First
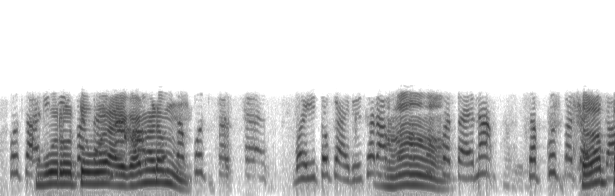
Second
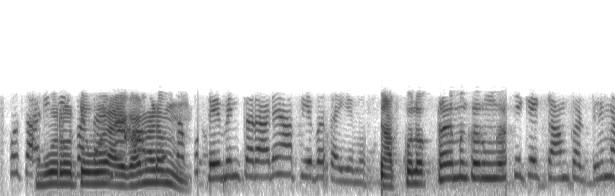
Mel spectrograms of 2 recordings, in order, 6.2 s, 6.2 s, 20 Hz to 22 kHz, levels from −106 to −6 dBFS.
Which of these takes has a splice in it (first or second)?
second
